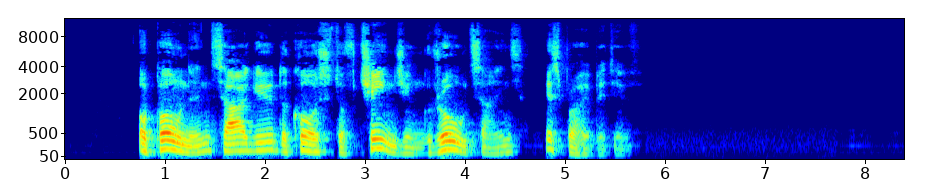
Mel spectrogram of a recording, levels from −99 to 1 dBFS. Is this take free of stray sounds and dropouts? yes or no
yes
